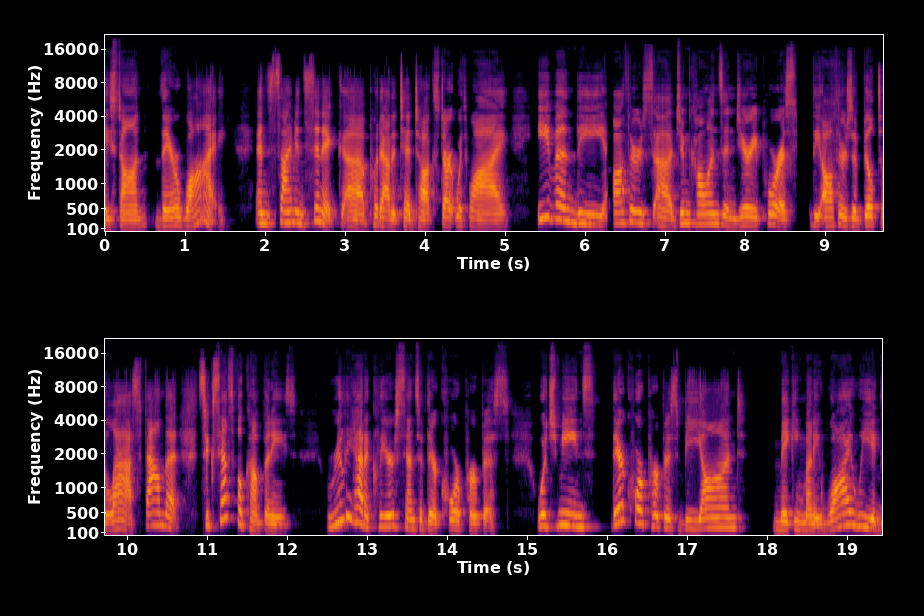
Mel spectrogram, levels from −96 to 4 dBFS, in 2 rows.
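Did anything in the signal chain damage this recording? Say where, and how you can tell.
Yes, a Bluetooth SBC bit pool drop at the codec stage, at 0.98–4.10 s, 9.61–11.13 s and 16.67–17.93 s. The speech turns dull and gritty. On a spectrogram the top bands thin out and grainy noise fills those below, consistent with the bit pool falling from 31 to 14, near 99 kbps.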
